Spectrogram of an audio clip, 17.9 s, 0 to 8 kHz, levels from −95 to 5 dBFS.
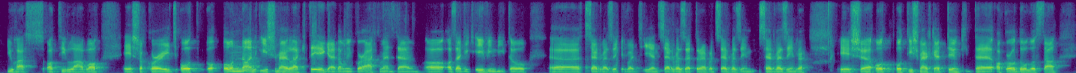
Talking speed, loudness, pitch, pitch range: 95 wpm, -16 LUFS, 100 Hz, 90-125 Hz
